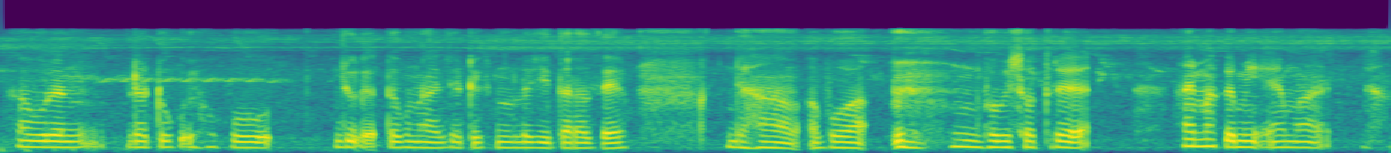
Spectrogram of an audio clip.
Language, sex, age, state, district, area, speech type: Santali, male, 18-30, West Bengal, Birbhum, rural, spontaneous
